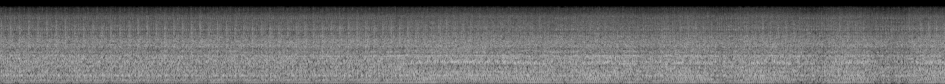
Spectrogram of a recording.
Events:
[0.00, 4.17] engine knocking
[0.00, 9.45] medium engine (mid frequency)
[4.05, 5.52] vroom
[5.71, 6.42] vroom
[6.58, 7.14] vroom
[7.39, 8.07] vroom
[8.25, 8.74] vroom
[8.93, 9.45] vroom

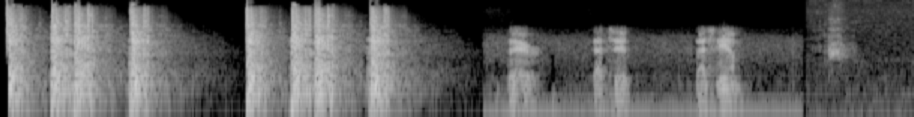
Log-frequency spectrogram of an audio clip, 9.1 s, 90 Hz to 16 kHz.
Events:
[0.02, 9.14] mechanisms
[0.03, 1.68] gunshot
[2.44, 4.02] gunshot
[5.08, 5.45] male speech
[5.90, 6.27] male speech
[6.93, 7.41] male speech
[8.21, 8.56] generic impact sounds

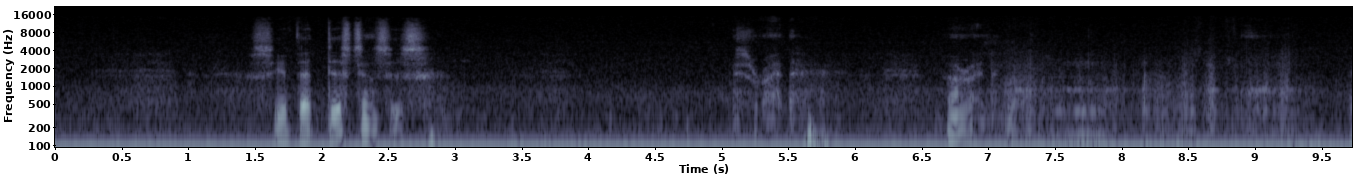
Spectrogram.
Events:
[0.00, 9.73] mechanisms
[0.26, 0.95] breathing
[1.06, 1.37] breathing
[1.40, 2.84] man speaking
[3.34, 3.89] breathing
[5.01, 5.64] man speaking
[5.66, 5.92] breathing
[6.20, 6.47] breathing
[6.65, 7.31] man speaking
[7.37, 7.87] breathing
[7.46, 7.98] generic impact sounds
[8.12, 8.20] generic impact sounds
[8.42, 8.68] generic impact sounds
[8.67, 9.10] breathing
[8.95, 9.22] generic impact sounds

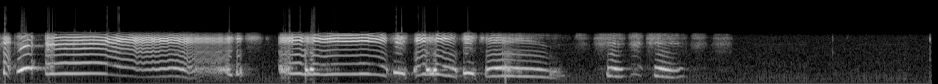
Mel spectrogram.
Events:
[0.00, 9.21] mechanisms
[6.53, 6.84] infant cry
[6.91, 7.31] breathing
[8.30, 8.36] tick

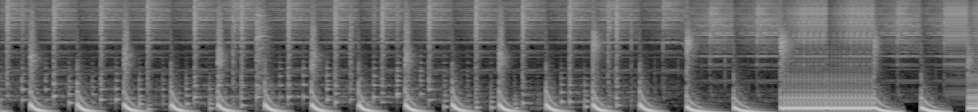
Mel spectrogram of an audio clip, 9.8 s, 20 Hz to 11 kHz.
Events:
[0.00, 9.75] music

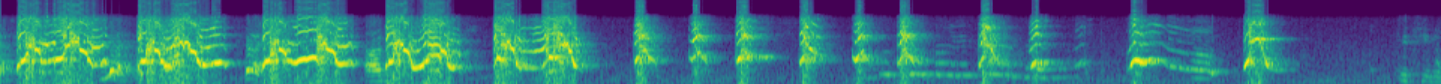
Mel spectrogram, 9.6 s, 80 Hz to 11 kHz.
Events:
[0.00, 9.61] mechanisms
[0.09, 0.70] yip
[0.61, 0.85] human voice
[0.89, 1.50] yip
[1.60, 1.91] human voice
[1.72, 2.29] yip
[2.39, 2.65] human voice
[2.54, 3.09] yip
[3.28, 3.86] yip
[4.18, 4.40] yip
[4.56, 4.77] yip
[4.89, 5.10] yip
[5.30, 5.50] yip
[5.65, 5.84] yip
[5.74, 7.23] woman speaking
[5.77, 9.61] conversation
[5.95, 6.19] yip
[6.49, 6.72] yip
[6.82, 7.04] yip
[7.50, 8.13] yip
[7.83, 7.94] tick
[8.03, 8.12] tick
[8.27, 8.61] yip

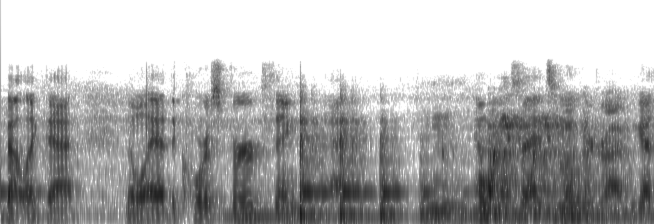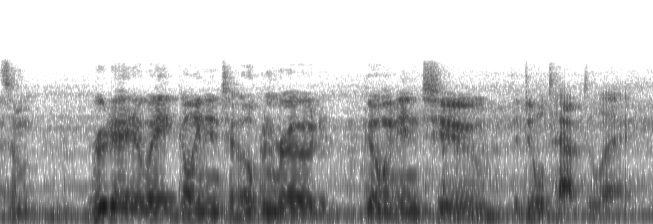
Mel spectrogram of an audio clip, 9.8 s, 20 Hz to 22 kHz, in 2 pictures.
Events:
[0.00, 0.51] man speaking
[0.00, 9.80] background noise
[0.48, 0.87] breathing
[0.87, 2.75] man speaking
[3.08, 5.12] man speaking
[5.52, 7.23] man speaking
[7.59, 8.55] man speaking
[8.81, 9.63] man speaking
[9.76, 9.80] man speaking

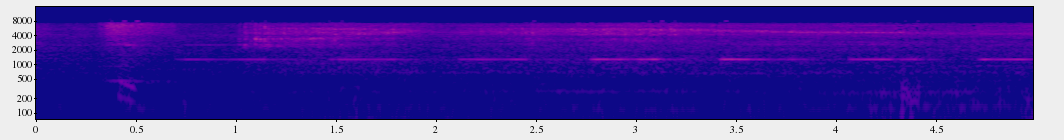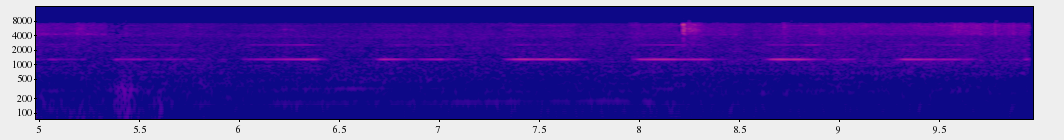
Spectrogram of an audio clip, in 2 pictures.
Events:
[0.00, 9.95] truck
[0.28, 0.70] generic impact sounds
[0.32, 0.76] child speech
[0.68, 1.17] reversing beeps
[1.44, 1.84] reversing beeps
[2.09, 2.47] reversing beeps
[2.73, 3.14] reversing beeps
[3.42, 3.85] reversing beeps
[4.05, 4.42] reversing beeps
[4.09, 4.54] wind noise (microphone)
[4.71, 5.16] reversing beeps
[4.84, 5.10] wind noise (microphone)
[5.28, 5.58] wind noise (microphone)
[5.37, 5.75] reversing beeps
[6.00, 6.43] reversing beeps
[6.67, 7.11] reversing beeps
[7.31, 7.76] reversing beeps
[7.99, 8.42] reversing beeps
[8.18, 8.33] generic impact sounds
[8.62, 9.09] reversing beeps
[9.28, 9.68] reversing beeps
[9.91, 9.95] reversing beeps

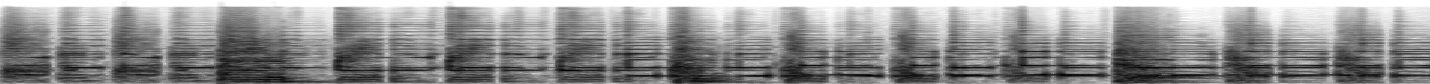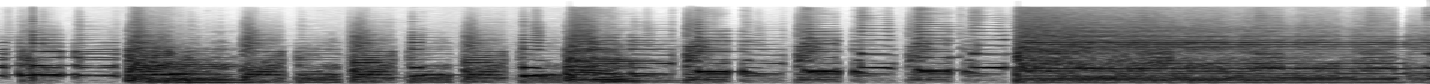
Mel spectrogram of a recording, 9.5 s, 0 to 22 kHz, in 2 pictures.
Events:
[0.00, 9.53] music

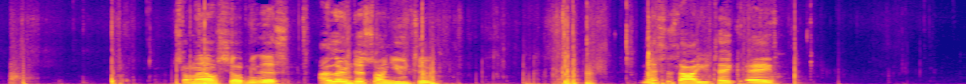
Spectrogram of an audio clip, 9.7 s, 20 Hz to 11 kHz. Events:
[0.00, 9.65] background noise
[0.07, 0.44] generic impact sounds
[0.58, 0.90] generic impact sounds
[1.06, 3.06] generic impact sounds
[1.78, 2.83] man speaking
[3.18, 4.42] man speaking
[4.13, 4.40] generic impact sounds
[4.60, 5.93] generic impact sounds
[6.22, 6.57] generic impact sounds
[6.42, 7.78] man speaking
[7.86, 8.44] generic impact sounds
[8.77, 9.38] generic impact sounds

